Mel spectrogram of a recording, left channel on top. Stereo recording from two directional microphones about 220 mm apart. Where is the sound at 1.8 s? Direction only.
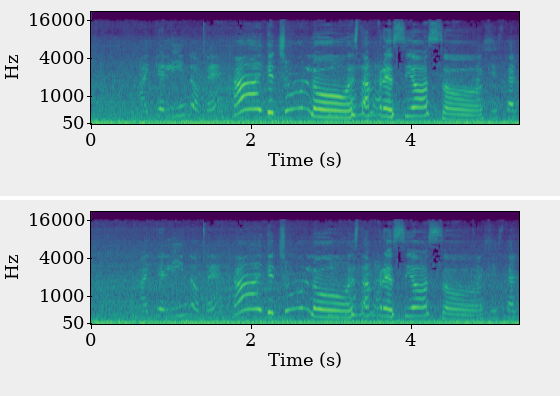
20° left (ahead or behind).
